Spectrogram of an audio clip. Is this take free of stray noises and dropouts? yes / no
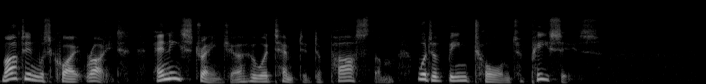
yes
